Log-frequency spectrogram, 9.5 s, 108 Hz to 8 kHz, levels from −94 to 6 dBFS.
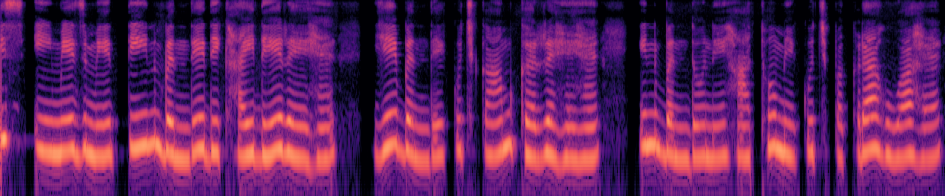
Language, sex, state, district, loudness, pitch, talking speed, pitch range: Hindi, female, Bihar, Samastipur, -24 LUFS, 275 Hz, 160 wpm, 255-295 Hz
